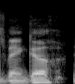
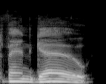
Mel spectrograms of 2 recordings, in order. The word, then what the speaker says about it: Van Gogh: So if you're listening and you're going, it's not Van Gogh, it's Van Gogh.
